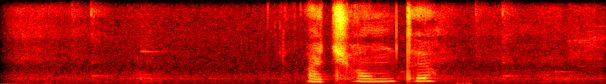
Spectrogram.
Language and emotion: Russian, neutral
